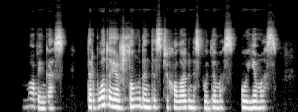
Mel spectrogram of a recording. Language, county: Lithuanian, Vilnius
